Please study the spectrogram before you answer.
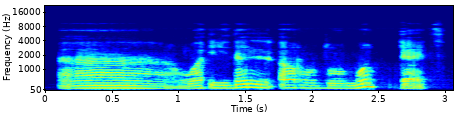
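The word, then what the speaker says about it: مُدَّتْ: Muddat. Ada yang bacanya panjang. Kita baca dengan kaedah yang betul. Wa idhal ardu muddat. Wa idhal ardu muddat.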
